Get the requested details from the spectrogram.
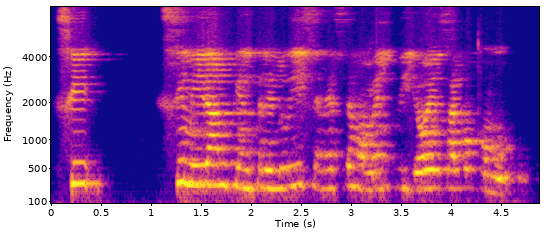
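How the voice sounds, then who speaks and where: A woman's voice: fairly high pitch, fairly even intonation, slow, fairly bright tone, a little hiss or hum. A woman giving a personal testimony in church, speaking earnestly and calling her listeners brothers. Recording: echoey church hall from far off.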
